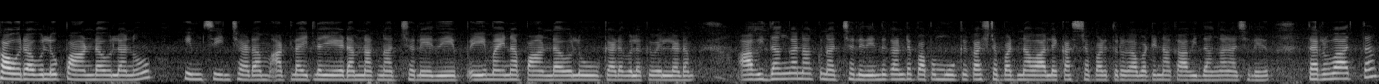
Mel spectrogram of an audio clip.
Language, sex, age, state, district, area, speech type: Telugu, female, 30-45, Andhra Pradesh, Srikakulam, urban, spontaneous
